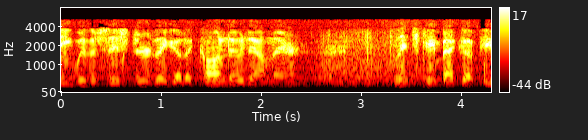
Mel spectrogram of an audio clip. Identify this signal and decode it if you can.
Emergency Alert System (SAME) tones, heard as harsh buzzing bursts, with speech. It is heard from 0.7 to 4.0 s.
